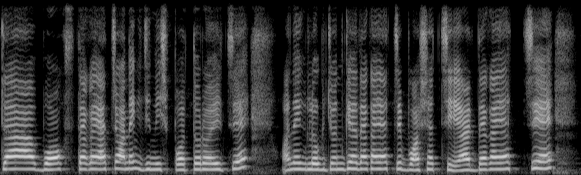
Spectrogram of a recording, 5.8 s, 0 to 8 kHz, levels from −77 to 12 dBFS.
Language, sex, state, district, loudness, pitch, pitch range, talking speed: Bengali, female, Jharkhand, Jamtara, -11 LUFS, 280 Hz, 265-290 Hz, 155 wpm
